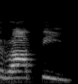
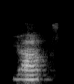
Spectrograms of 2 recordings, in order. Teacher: উচ্চারণ বৈশিষ্ট্যের জন্য যখন কোনো শব্দের অন্ত বা শেষের স্বরধ্বনিটা যখন লোপ পায় তাকে বলা হচ্ছে অন্ত স্বরলোপ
